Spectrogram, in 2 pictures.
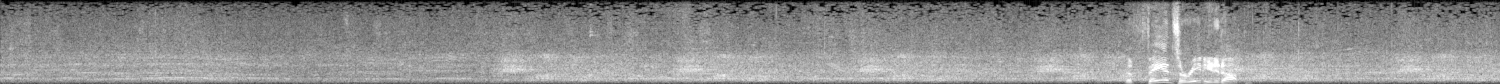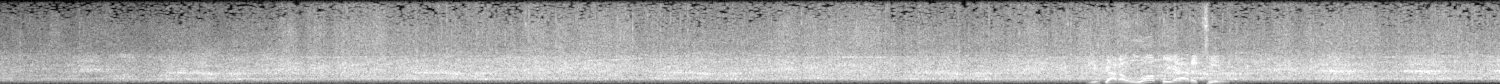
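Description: A large crowd murmurs and cheers in a big echoing arena.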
